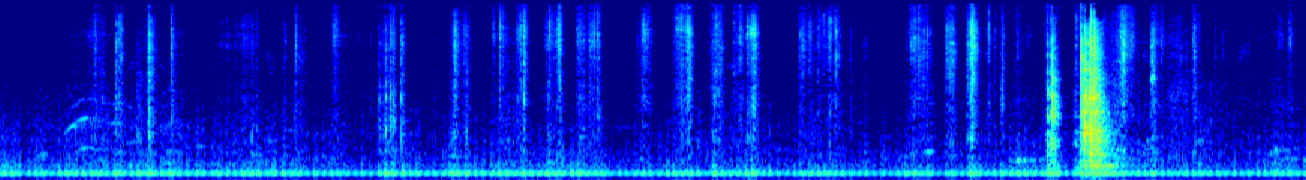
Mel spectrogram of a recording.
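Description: Scissors snipping paper into strips, in short crisp cuts, with paper strips rustling as they are handled. A louder clatter near the end, over a steady low hum.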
